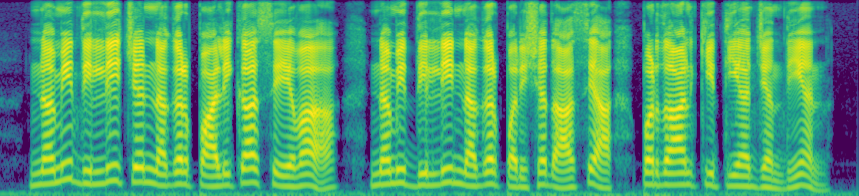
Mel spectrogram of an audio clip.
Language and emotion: Dogri, neutral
